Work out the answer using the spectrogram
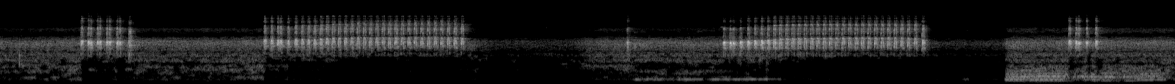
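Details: Woodpecker giving repeated harsh, rapidly pulsed rattles, each lasting about two seconds, with brief short bursts between them and a constant high background hiss.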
